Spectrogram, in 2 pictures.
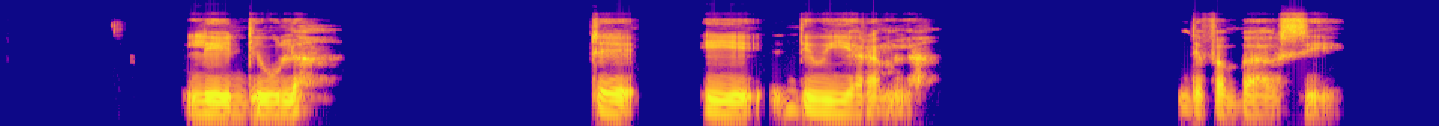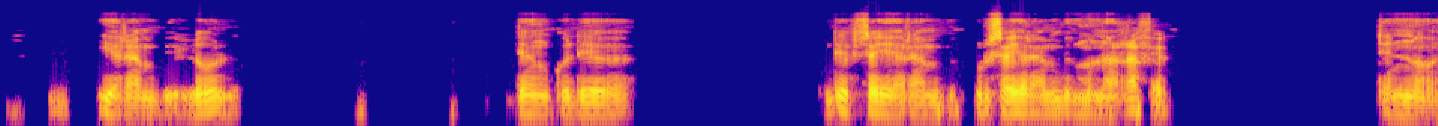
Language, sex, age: Wolof, male, 36-49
